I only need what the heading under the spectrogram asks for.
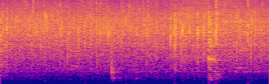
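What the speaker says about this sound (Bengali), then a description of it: "ভেজে রাখা নতুন আলু পেঁয়াজ ভাজা হয়ে গেছে রসুন আদা" Pre-fried new potatoes and onions sizzle in a pan with garlic and ginger, giving a bright, steady crackle with two short stirring scrapes.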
